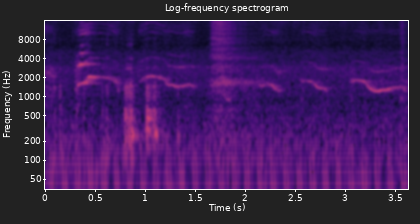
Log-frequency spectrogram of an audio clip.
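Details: A pet puppy squeals indoors in the background during a live session. Several thin, high whines slide downward across the few seconds, with a sharper yelp near the start, over quiet room noise.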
